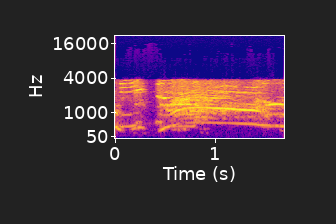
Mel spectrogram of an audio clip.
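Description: A person screams in distress during an emergency call after a gun went off and shot a one-year-old baby: a short cry followed after a brief break by a long, loud, sustained wail, somewhat muffled like a phone line.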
